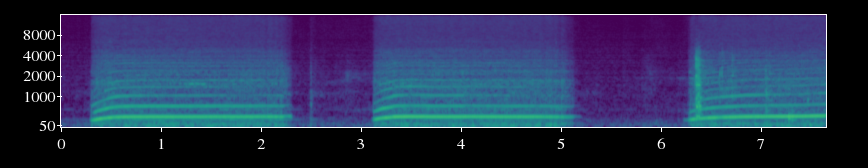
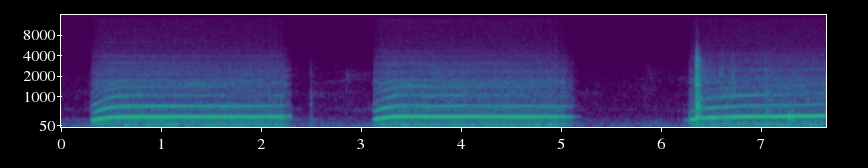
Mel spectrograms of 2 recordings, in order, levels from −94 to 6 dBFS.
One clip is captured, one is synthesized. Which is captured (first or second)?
second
